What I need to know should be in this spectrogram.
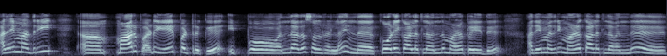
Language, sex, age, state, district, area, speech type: Tamil, female, 45-60, Tamil Nadu, Tiruvarur, rural, spontaneous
